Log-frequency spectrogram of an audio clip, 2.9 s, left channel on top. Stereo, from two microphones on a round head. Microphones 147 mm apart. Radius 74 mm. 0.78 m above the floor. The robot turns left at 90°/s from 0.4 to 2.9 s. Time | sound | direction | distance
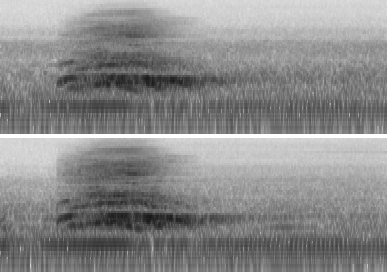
0.4 | breathing | 80° right | 2 m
